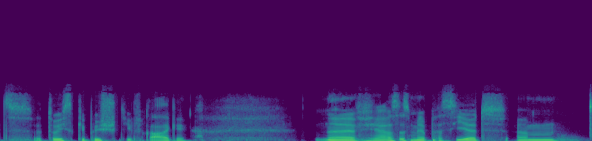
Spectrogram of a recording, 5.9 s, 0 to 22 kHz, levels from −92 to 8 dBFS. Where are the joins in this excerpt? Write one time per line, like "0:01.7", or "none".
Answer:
0:01.2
